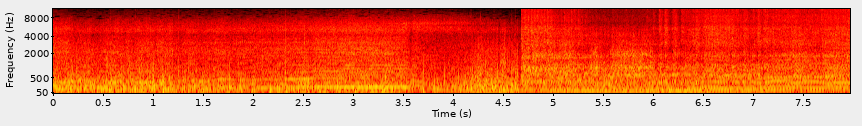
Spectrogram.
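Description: A race car engine roars loudly at high revs, close by.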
